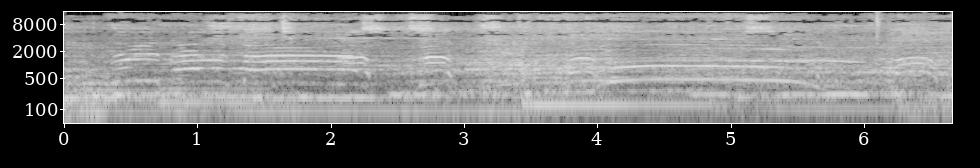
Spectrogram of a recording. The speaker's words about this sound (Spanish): Anoche fue muy aplaudida, pero parece que ese aplauso fue provocado, porque lo que llevaba hasta entonces era abucheos.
